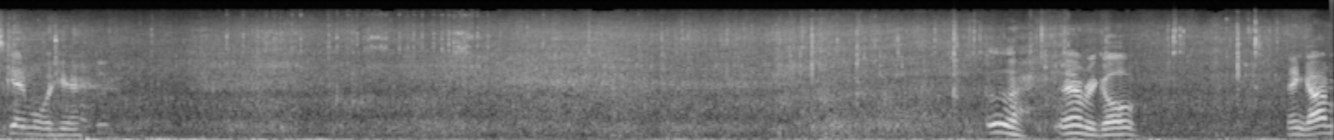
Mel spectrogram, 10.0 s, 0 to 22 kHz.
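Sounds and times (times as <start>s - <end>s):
surf splashing against rocks: 0.0s - 10.0s
wind buffeting microphone: 0.0s - 10.0s.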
